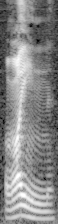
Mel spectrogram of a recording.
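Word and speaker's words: غين: Name, Ghain. Equivalent, GH. Pronunciation, a guttural sound, something like the French R, graseye.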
